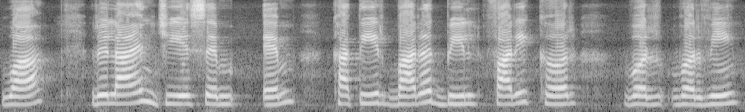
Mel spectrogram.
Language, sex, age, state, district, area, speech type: Goan Konkani, female, 30-45, Goa, Salcete, rural, read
